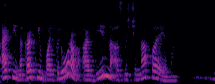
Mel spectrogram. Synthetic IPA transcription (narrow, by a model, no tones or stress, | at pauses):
ɐfʲinəkakʲimfalʲklʲoɾəmɐbʲilʲnə̰ʔɐznəɕɪnapɐɛmɐ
